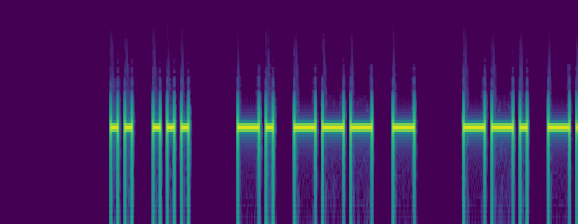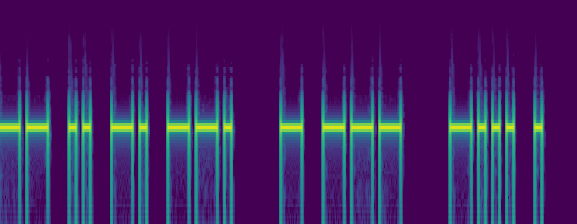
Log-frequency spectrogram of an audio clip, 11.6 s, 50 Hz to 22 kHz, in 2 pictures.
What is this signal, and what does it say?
Morse code, heard as a keyed tone, about 17 wpm, 700 Hz. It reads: IS NOT GOING TO BE
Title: Sets of 5 Words Encore2 17wpm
